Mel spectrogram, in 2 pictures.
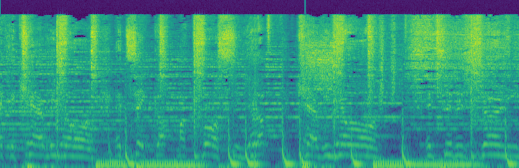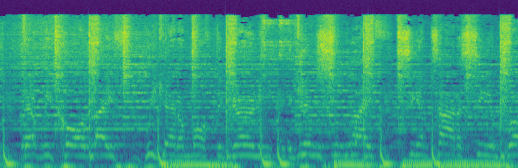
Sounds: music
rapping
hip hop music

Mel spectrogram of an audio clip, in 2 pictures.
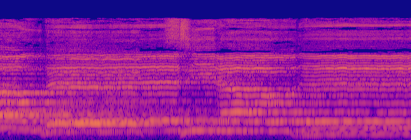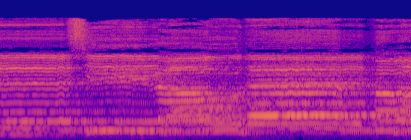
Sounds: mantra

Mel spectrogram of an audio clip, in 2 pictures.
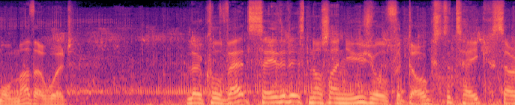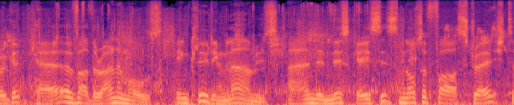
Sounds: speech
animal

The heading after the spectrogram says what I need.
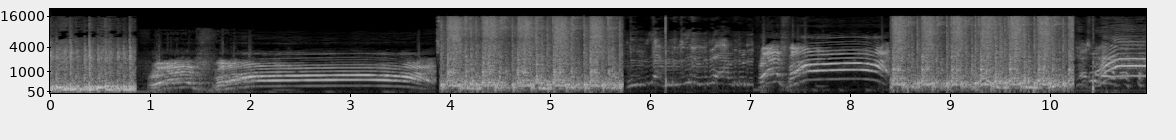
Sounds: speech
inside a large room or hall
drum roll
musical instrument
music

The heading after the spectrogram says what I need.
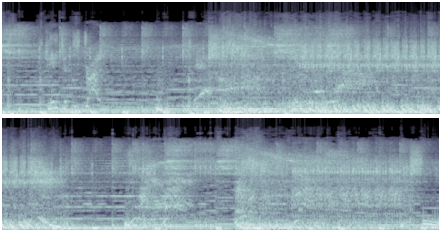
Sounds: speech
music

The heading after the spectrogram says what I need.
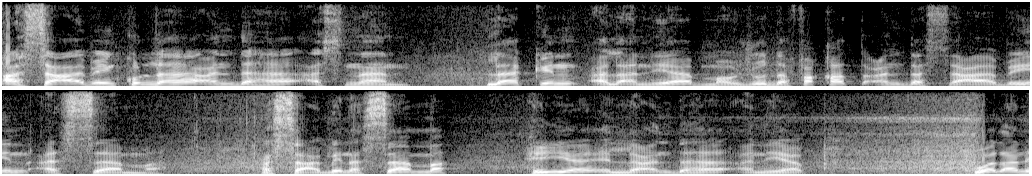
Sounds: speech
outside, urban or man-made

